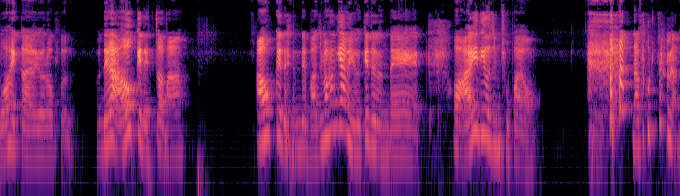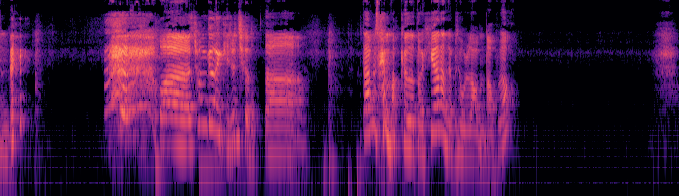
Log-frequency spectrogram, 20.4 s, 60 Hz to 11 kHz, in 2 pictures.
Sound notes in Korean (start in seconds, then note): 8.8 웃음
